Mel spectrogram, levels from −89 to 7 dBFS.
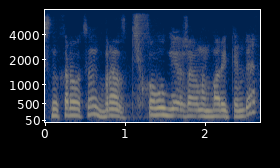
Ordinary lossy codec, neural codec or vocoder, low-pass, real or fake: none; codec, 44.1 kHz, 2.6 kbps, DAC; 7.2 kHz; fake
